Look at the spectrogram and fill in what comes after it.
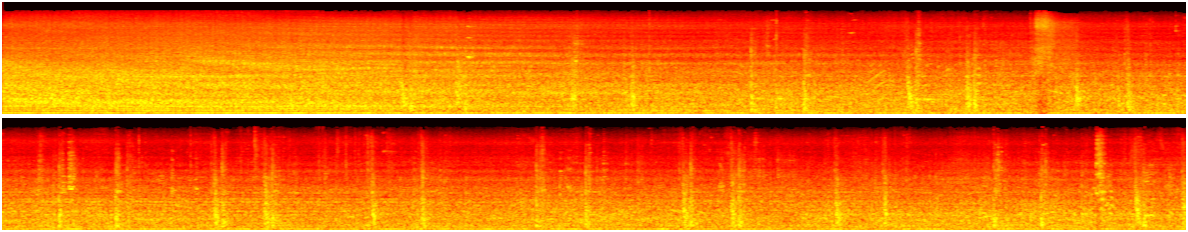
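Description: Bangladesh Railway passenger coaches rolling slowly past with a steady rumble. From a few seconds in, the wheels clack over the rail joints in regular pairs about every two seconds.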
